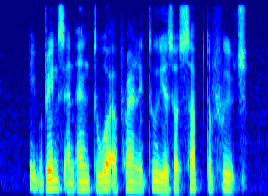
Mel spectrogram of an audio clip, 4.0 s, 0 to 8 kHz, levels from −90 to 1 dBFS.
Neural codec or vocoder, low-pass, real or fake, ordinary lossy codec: codec, 16 kHz, 0.8 kbps, ZipCodec; 7.2 kHz; fake; Opus, 64 kbps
